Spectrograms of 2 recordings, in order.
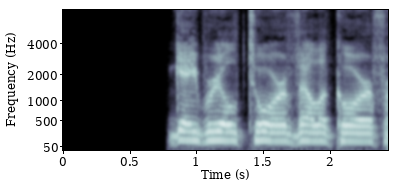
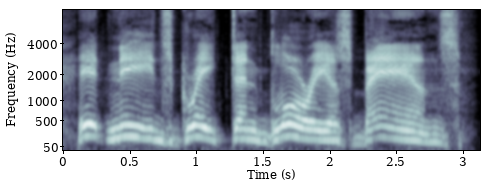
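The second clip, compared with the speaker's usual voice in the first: slow, higher rallying yell; 7 semitones higher, 4 dB louder, slower than usual. A narrator's reading. Gabe over crash of sword and shield, yelling. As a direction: carry it over the clashing. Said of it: "he yelled over the percussive crash".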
